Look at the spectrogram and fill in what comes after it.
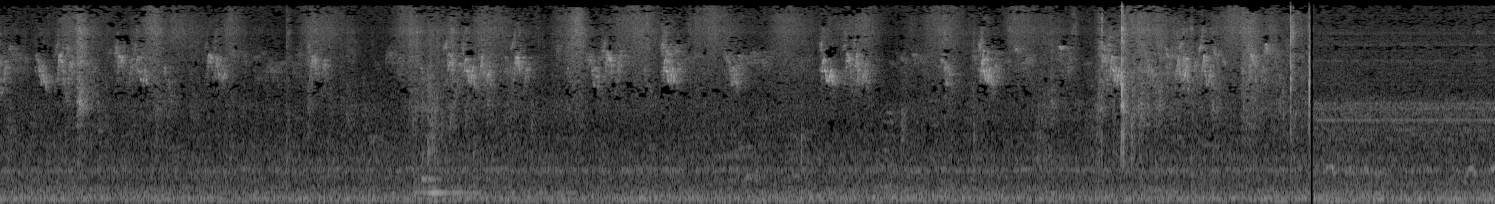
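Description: Small birds chirping in short, high, repeated calls, one or two a second, over a steady low background; a single sharp click sounds late on, and the chirping stops near the end.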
